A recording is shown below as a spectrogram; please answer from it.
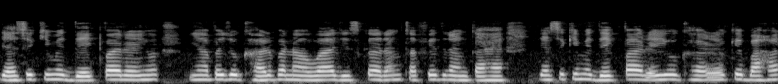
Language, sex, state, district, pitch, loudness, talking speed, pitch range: Hindi, female, Bihar, Katihar, 215 Hz, -13 LUFS, 240 wpm, 200-225 Hz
